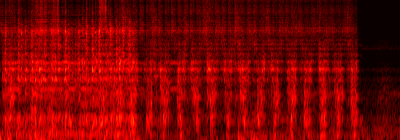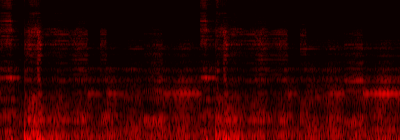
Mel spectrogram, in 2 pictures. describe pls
Sound effects > Electronic / Design
The Misfits Shop Warehouse
I finally sat down to explore Native Instruments Absynth sampler feature. I used samples from my, 'Broken Freezer Sample Pack' samples to make these noises. It is a low effort beginner pack. It is for documentation purposes but maybe you can find it useful.
christmas-sound-design, Christmas-themed, native-instruments-absynth, noise, sound-design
